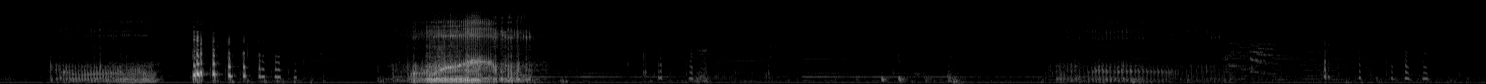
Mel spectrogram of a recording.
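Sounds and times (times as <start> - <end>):
person snoring: 0.5 - 1.6, 3.9 - 5.5, 10.5 - 12.3
snorting pulses: 3.9 - 5.5, 10.5 - 12.4.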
